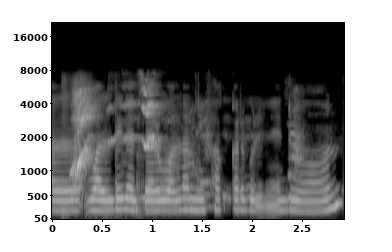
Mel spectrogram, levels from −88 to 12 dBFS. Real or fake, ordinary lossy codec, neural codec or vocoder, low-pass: real; none; none; none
